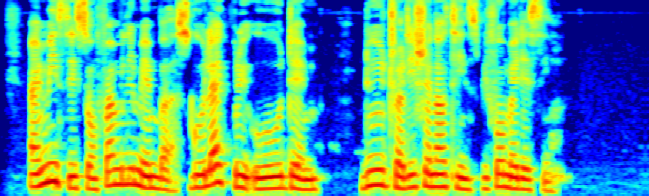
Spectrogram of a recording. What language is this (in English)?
Nigerian Pidgin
